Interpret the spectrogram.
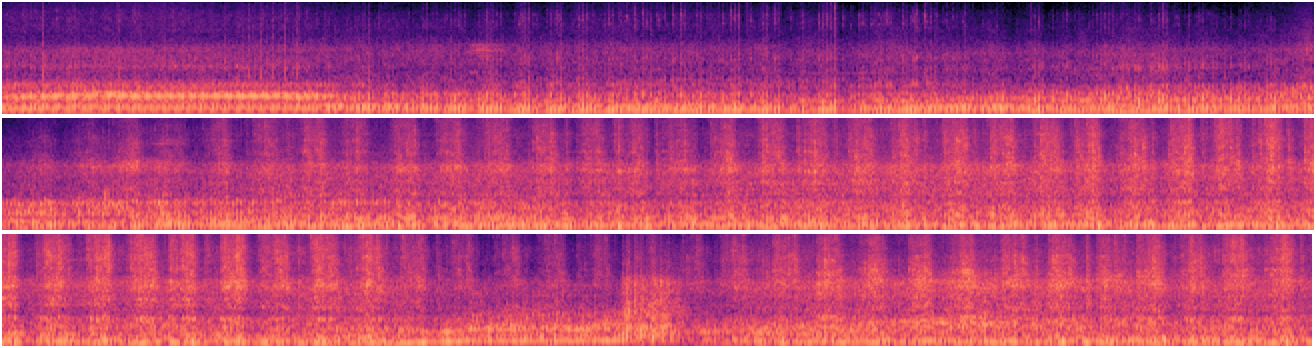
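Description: Loud performance car engines running at idle, with short throttle revs rising and falling: one at the start, one about five seconds in, and a longer one about sixteen seconds in. From about seven seconds on there is a fast, even pulsing of exhaust.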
